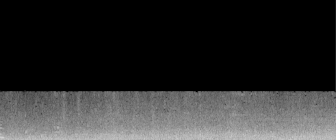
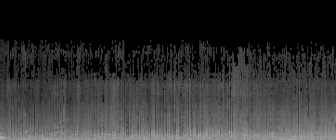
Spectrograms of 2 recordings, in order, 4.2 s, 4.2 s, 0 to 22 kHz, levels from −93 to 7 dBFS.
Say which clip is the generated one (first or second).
second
